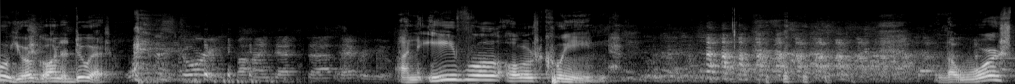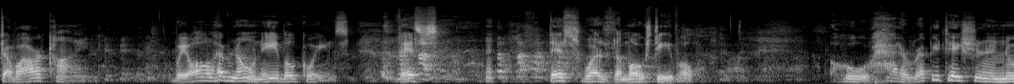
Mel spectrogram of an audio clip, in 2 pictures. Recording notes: In this conversation taped at a recent LARB Luminary Dinner.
